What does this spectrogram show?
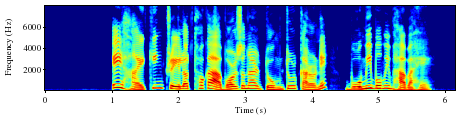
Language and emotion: Assamese, disgusted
